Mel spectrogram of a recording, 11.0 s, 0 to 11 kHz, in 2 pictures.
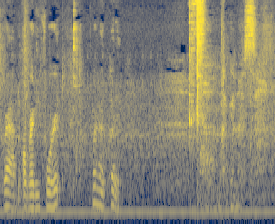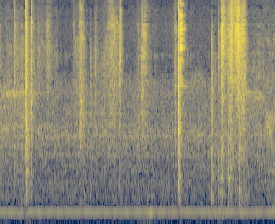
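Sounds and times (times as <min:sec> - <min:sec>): low steady hum: 0:00.0 - 0:11.0
paper rustling: 0:06.4 - 0:08.6.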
